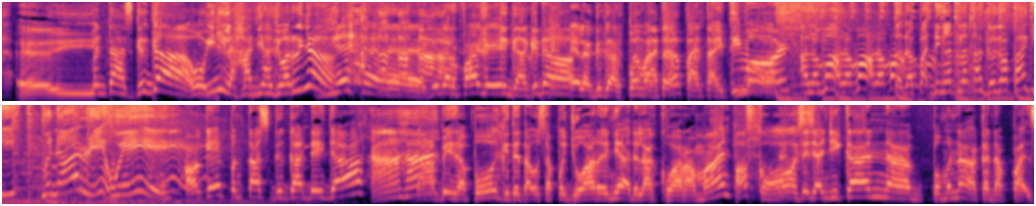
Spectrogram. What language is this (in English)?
Malay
